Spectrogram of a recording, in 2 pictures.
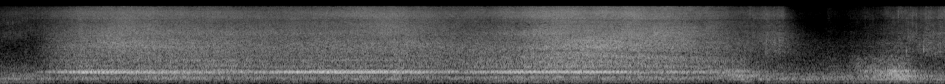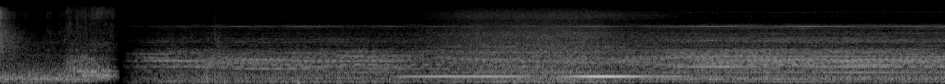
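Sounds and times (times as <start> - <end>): carpet scrubber motor hum: 0.3 - 7.6
spinning brush swishing: 0.4 - 10.7
hand brushing wet carpet: 0.6 - 10.6.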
